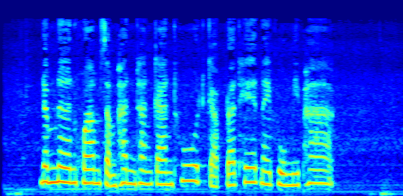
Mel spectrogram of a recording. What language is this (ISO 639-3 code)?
tha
